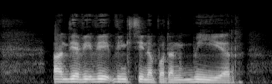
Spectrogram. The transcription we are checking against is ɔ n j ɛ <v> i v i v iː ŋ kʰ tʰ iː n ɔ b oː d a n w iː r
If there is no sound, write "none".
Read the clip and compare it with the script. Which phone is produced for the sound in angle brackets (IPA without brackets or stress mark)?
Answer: v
